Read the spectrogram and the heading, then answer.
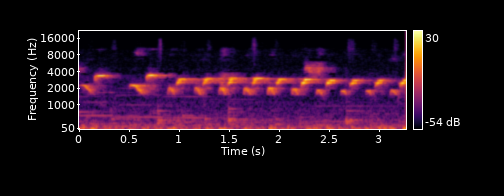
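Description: A small blue bird sitting on an old squirrel's shoulder tweets brightly in quick, repeated chirps, a lively run of high notes that speeds up into a steady twittering, over a faint low background rumble.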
